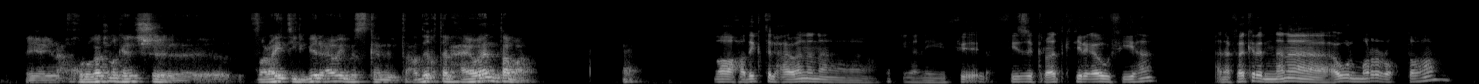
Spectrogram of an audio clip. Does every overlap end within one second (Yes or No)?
Yes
